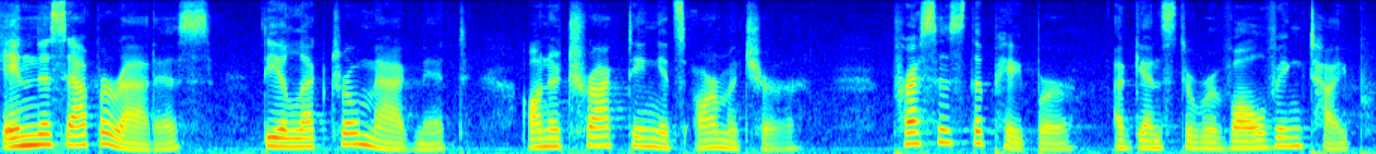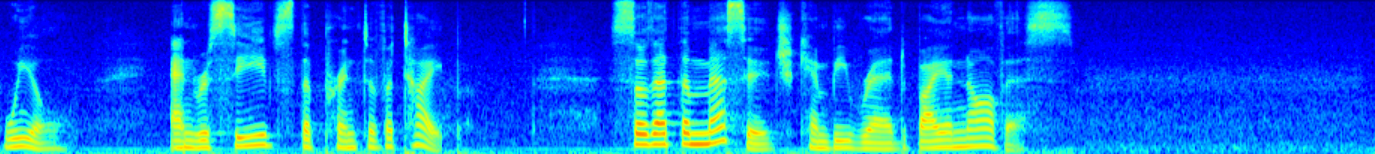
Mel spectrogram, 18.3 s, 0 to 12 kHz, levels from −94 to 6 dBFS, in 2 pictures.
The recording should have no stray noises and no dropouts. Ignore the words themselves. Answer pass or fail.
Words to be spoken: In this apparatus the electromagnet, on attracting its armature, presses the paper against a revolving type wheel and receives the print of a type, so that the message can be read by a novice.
pass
